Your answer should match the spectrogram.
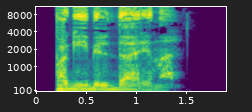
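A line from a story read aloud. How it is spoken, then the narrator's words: Whispered. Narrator (Russian): прошептал он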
